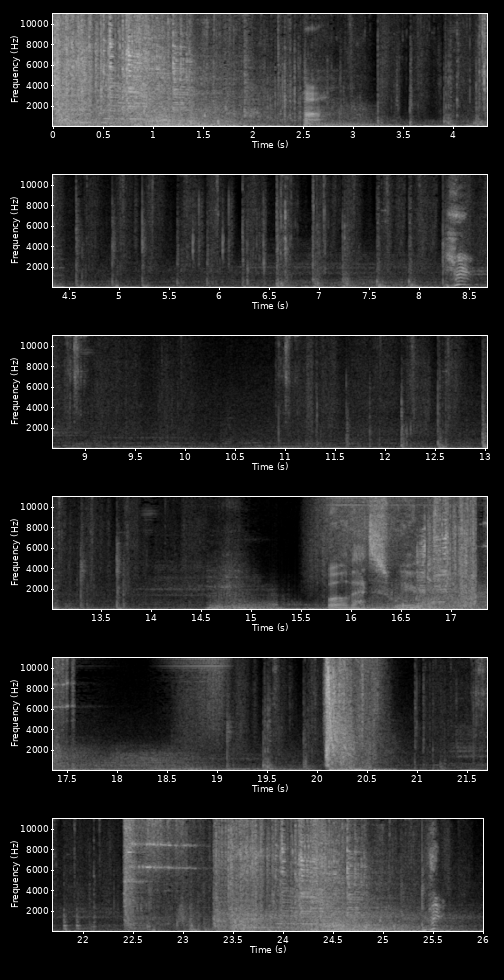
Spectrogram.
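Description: Footsteps thud quickly across wooden planks and metal.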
